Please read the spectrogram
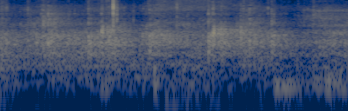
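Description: A small round of applause: a soft, steady patter of many hands clapping together, fairly quiet and even throughout, with no voices over it.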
